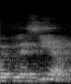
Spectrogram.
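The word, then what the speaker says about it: ἐκκλησία: Viene del griego eclesia o eclesía, porque tiene acento en la I.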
